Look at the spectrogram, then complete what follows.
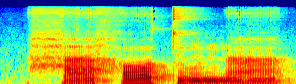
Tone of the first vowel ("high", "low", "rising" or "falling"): low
